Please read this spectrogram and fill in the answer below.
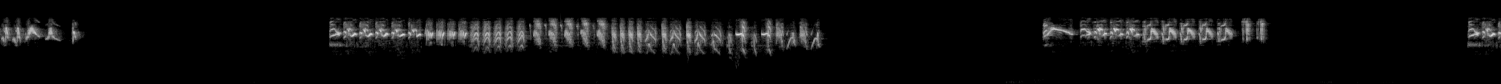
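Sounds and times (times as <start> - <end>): bird twittering song: 0.0 - 0.9, 3.3 - 8.3, 10.4 - 12.7, 14.7 - 15.0.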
